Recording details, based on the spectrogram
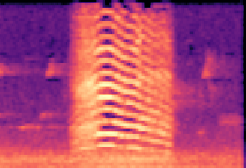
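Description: A catbird gives one harsh, nasal, cat-like mew lasting under a second, over a faint background hiss.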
